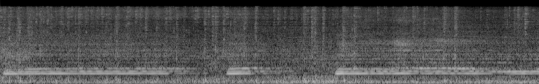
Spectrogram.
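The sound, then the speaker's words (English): A coal-fired steam locomotive on the mile-and-a-quarter loop railway at the Milwaukee County Zoo, running about 9 miles per hour, sounds its whistle in three blasts, long, short, then long, loud over a steady rumbling, hissing churn of the moving train. No one speaks. “That's one of the two coal-fired steam locomotives that has been clickety-clacketing on the mile-and-a-quarter loop at the zoo at about 9 miles per hour on the roughly 8-minute trip.”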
